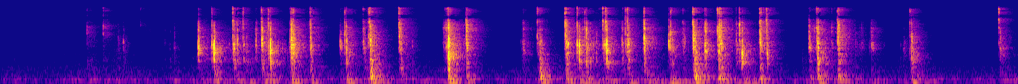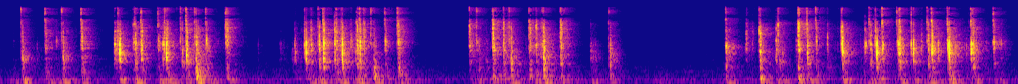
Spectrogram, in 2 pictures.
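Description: Fingertips type on a backlit mechanical keyboard with plastic keycaps. Quick, bright, clicky keystrokes come in rapid bursts separated by short pauses, each click dying away almost at once, with very little low end.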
